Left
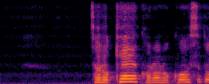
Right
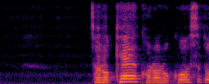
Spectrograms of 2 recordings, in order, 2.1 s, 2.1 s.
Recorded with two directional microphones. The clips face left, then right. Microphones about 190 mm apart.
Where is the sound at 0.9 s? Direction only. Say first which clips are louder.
Left 4 dB; 30° left (ahead or behind).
